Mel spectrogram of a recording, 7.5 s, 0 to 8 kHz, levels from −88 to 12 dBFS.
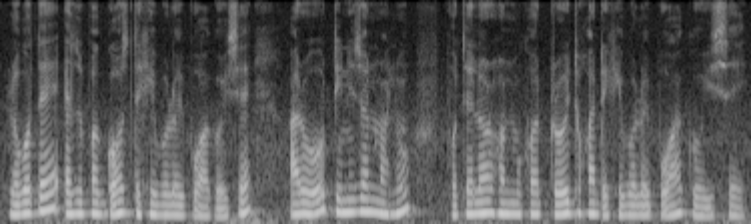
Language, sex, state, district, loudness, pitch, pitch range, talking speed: Assamese, male, Assam, Kamrup Metropolitan, -16 LUFS, 145 Hz, 135-155 Hz, 135 wpm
